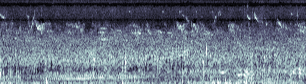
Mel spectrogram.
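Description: Wind rumbling on the microphone, with birds calling throughout in short high chirps and harsher calls, among them hadeda ibises. A low steady hum comes in about a second in and lasts close to two seconds.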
